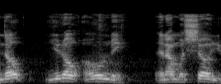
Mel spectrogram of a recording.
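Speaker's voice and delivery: usual speaking voice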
